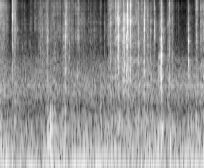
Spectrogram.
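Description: A pink felt-tip marker writes letters on thin lined notebook paper that has been crumpled and then flattened on a marble-pattern board. The sound is a quiet, bright scratching and rubbing with steady strokes throughout, and it thickens around two and a half seconds into a cluster of sharper, crinkly ticks.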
